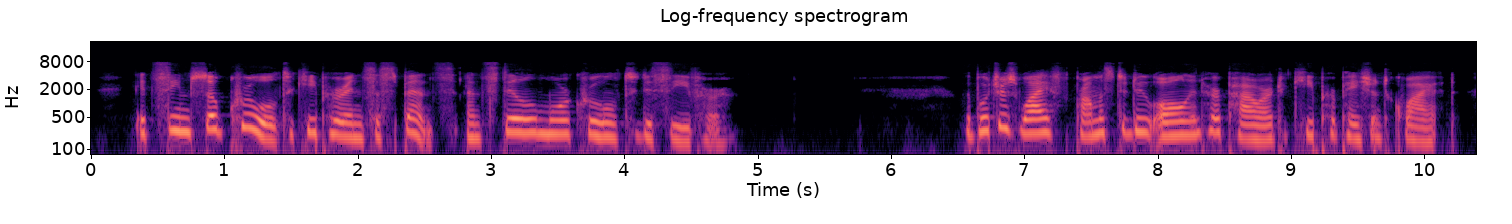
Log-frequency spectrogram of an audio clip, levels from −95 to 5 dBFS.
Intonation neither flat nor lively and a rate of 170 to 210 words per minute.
Yes: average, 4.5 semitones; average, 180 wpm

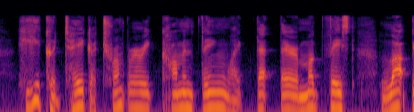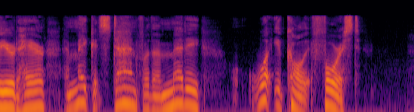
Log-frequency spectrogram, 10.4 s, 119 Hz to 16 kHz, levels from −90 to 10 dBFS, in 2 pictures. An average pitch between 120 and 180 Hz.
Yes: medium, 140 Hz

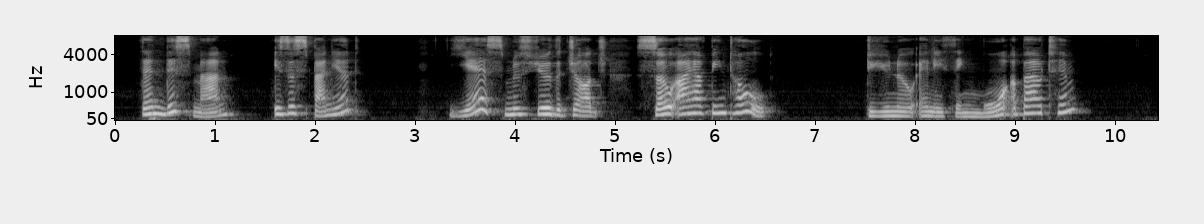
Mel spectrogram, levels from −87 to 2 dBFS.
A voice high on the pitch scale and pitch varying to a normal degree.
No: high, 215 Hz; wide, 8.3 semitones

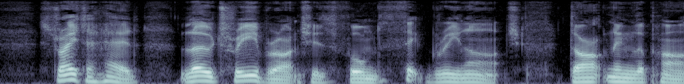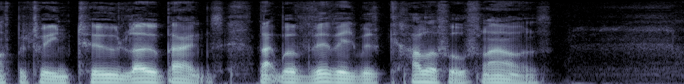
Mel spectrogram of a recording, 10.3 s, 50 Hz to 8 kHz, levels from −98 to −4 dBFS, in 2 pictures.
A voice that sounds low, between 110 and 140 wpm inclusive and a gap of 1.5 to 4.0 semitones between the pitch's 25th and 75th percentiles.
Yes: very low, 95 Hz; slow, 135 wpm; average, 3.7 semitones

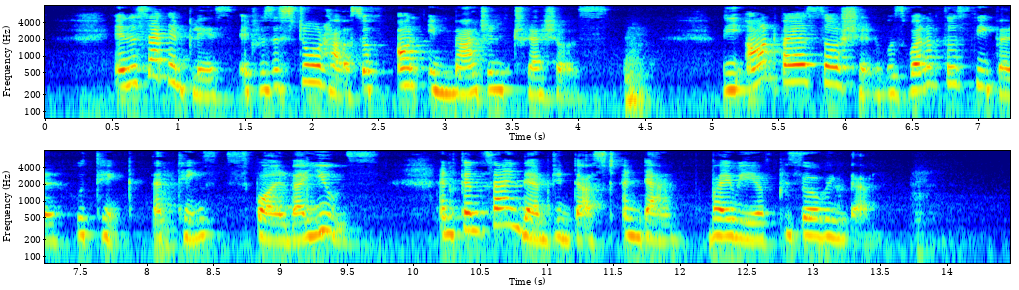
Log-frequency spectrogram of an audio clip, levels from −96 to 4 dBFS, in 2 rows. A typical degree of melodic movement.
No: wide, 6.2 semitones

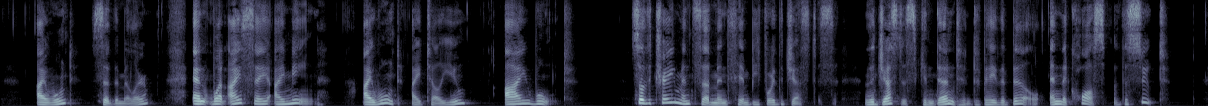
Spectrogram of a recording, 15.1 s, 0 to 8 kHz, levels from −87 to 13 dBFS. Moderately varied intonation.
No: wide, 6.5 semitones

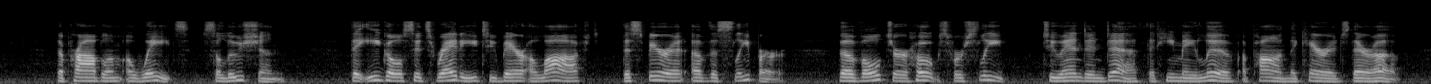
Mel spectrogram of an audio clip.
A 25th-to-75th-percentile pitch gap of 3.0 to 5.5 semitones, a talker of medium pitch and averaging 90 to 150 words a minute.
No: narrow, 2.6 semitones; medium, 160 Hz; average, 140 wpm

